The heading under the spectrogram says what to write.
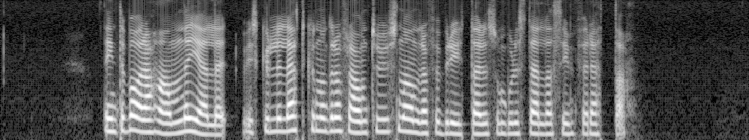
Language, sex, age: Swedish, female, 22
